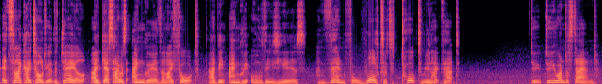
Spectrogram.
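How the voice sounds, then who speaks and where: A woman playing an anguished, embittered woman confessing in a radio drama, halting and pleading. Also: on the low side, lightly acted.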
